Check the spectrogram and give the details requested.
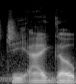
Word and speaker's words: Gigo: My name is G-I-Go, put it together, and it's pronounced Gigo.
